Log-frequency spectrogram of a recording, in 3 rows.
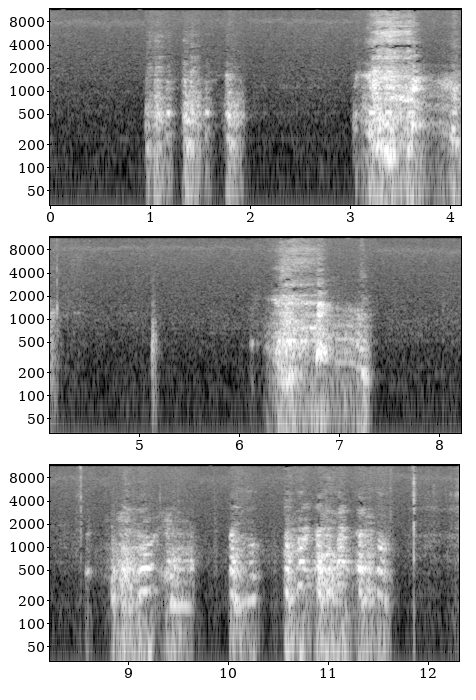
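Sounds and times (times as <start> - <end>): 
person coughing: 1.0 - 2.0, 3.0 - 4.2, 6.2 - 7.4, 8.6 - 11.7.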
